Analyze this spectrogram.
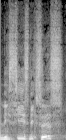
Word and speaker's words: Nixxes: Okay, they pronounce it Nixxes.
